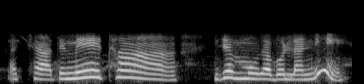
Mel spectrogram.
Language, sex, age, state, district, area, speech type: Dogri, female, 18-30, Jammu and Kashmir, Udhampur, rural, conversation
